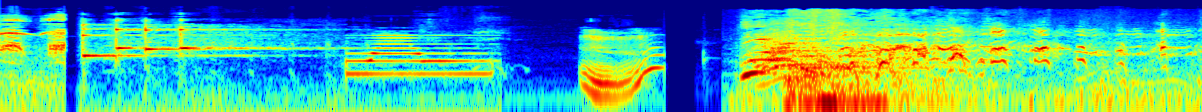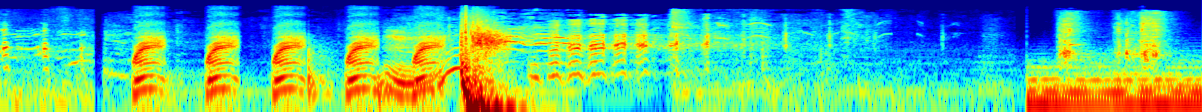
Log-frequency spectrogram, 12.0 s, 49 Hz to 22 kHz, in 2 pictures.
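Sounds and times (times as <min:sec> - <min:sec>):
duck quacking: 0:06.7 - 0:08.3.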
